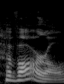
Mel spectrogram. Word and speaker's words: Havarl: I've got the first good, and it is Havarl, rhymes with Carl.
